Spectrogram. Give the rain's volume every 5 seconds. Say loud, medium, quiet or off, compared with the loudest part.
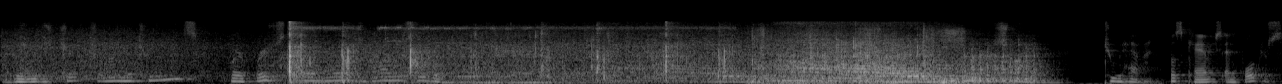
loud, loud, off.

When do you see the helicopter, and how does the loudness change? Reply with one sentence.
You can hear the helicopter from 2.5 to 10.4 s, getting louder.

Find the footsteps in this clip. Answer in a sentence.
The footsteps can be heard from 2.9 to 9.7 s.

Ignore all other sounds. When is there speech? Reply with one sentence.
The speech can be heard from 0.0 to 4.5 s and from 9.8 to 12.7 s.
